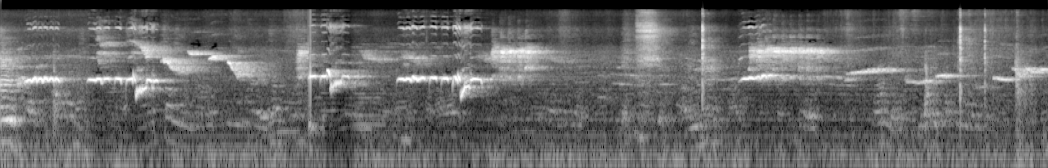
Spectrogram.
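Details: White-rumped shama lure song from a caged master bird: repeated short whistled notes, sliding phrases, harsh squawks and long high whistles in varied bursts, with a low constant hum.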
